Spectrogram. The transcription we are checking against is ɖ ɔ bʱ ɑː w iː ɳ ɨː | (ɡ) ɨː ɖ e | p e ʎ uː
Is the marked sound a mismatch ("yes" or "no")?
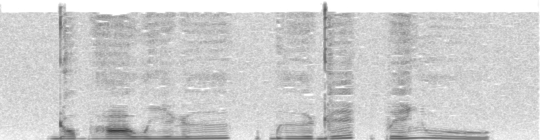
yes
